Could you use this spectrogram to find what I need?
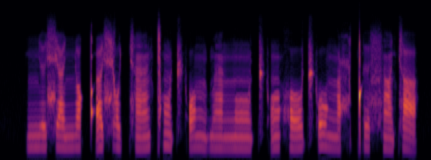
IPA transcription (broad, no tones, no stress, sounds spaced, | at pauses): ɲ ɪ ɕ æ ɲ o qʼ ɪ ɕ ɔ c æ̃ ǀ õ t͡ʃʼ ɔ ŋ b æ̃ ŋ õ t͡ʃʼ õ χ o t͡ʃʼ o ŋ a ħ ǃ ɪ ɬ ã c a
